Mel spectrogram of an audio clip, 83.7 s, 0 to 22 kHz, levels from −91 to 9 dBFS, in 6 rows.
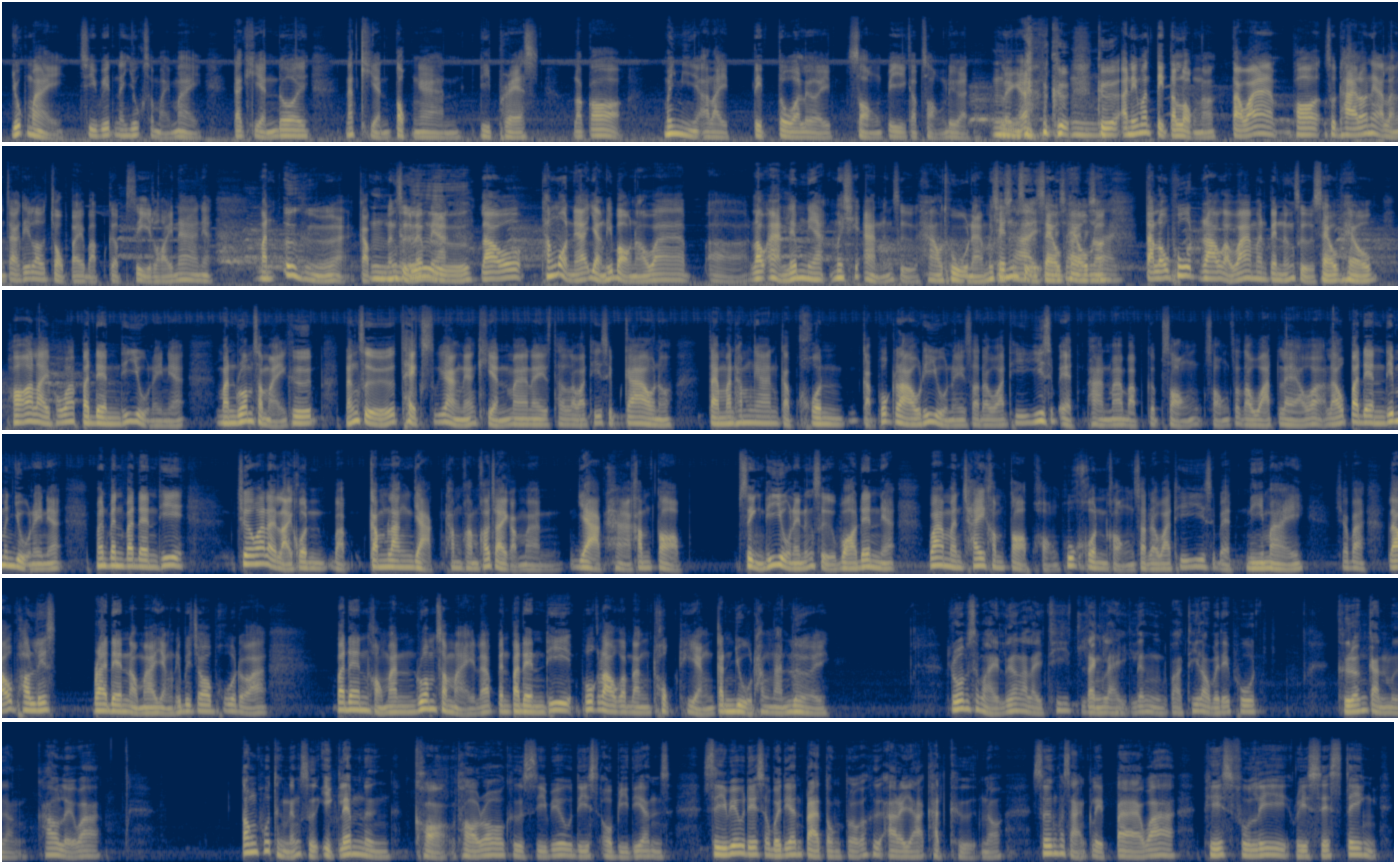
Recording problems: animal sounds; faint; throughout; 20 dB below the speech

